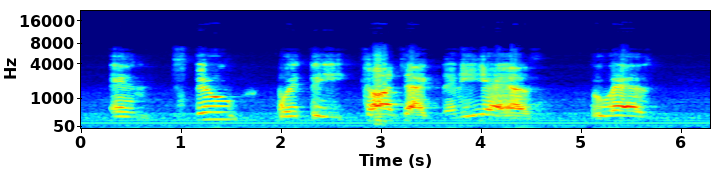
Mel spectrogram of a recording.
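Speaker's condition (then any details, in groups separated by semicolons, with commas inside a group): Cerebral palsy; previously off feet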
